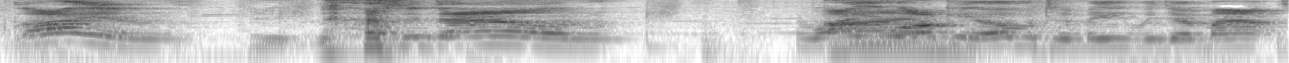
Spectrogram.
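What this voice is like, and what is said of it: Imitates another person's voice. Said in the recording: “I wish I could do a Christopher Walken impression”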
